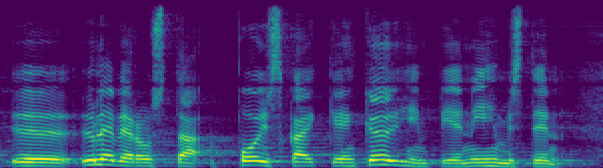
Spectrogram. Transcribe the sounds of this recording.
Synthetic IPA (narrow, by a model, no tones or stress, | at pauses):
øyleʋerost̪ɑpoiskɑikːeːŋkøyhimpienihmist̪en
